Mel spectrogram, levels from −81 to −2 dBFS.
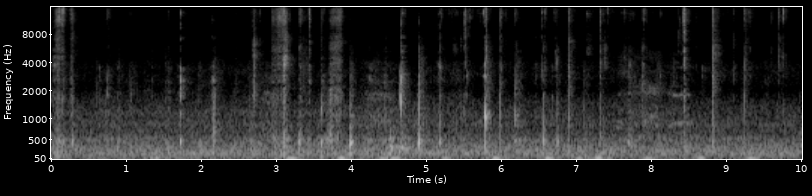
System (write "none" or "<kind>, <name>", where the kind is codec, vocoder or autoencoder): none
